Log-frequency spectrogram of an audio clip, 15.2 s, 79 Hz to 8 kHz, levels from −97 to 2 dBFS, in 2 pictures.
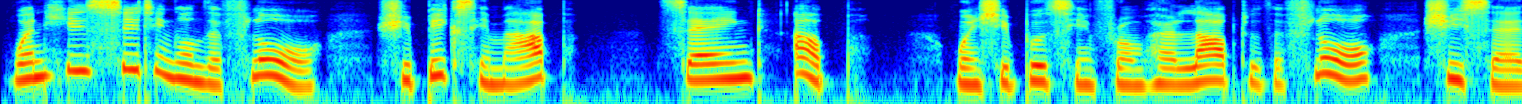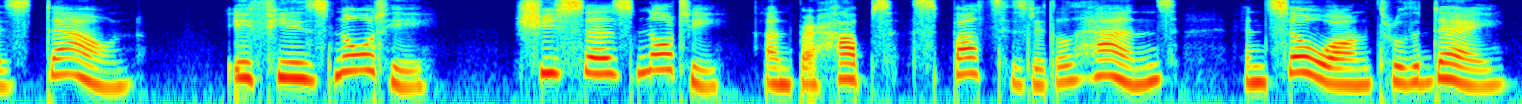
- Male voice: No, female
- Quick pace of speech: No, average, 175 wpm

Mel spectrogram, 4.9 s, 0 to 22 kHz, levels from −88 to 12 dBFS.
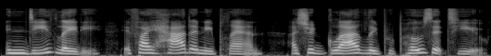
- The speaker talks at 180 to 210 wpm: No, average, 170 wpm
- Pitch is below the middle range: No, high, 210 Hz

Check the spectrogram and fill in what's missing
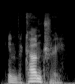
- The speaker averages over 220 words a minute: Yes, fast, 240 wpm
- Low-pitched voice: Yes, low, 100 Hz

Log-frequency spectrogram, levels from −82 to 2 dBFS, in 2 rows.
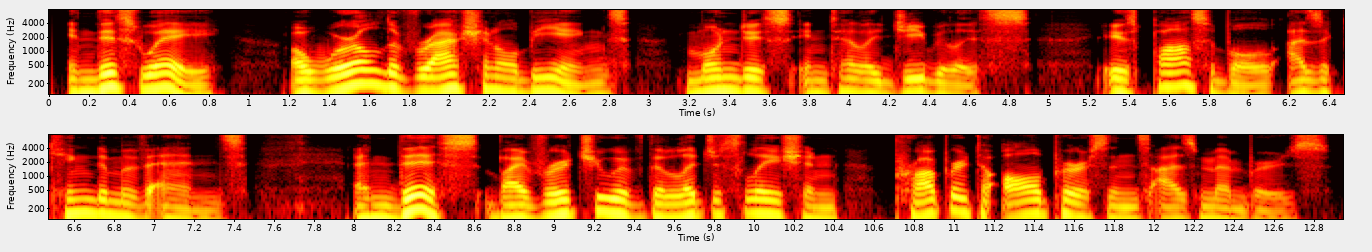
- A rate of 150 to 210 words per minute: No, average, 140 wpm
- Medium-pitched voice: No, low, 125 Hz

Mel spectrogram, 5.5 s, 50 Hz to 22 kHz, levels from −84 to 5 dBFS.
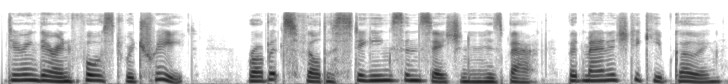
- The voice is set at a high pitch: Yes, high, 210 Hz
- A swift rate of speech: No, average, 185 wpm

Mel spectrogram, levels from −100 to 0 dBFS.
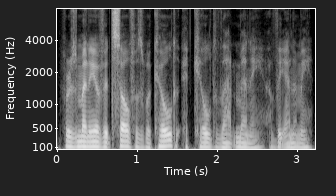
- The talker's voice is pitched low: Yes, very low, 95 Hz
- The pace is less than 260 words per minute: No, fast, 280 wpm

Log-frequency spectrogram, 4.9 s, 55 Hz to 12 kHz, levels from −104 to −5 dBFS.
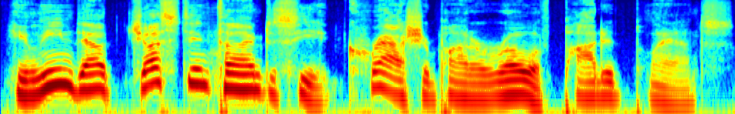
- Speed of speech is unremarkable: Yes, average, 195 wpm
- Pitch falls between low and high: Yes, medium, 150 Hz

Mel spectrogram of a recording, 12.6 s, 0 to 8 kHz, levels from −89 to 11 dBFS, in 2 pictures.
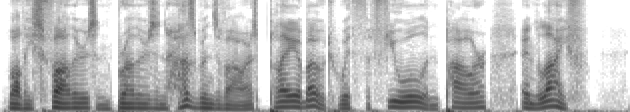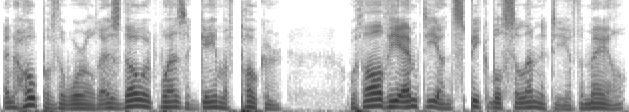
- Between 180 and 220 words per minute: Yes, average, 190 wpm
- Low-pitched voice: Yes, low, 125 Hz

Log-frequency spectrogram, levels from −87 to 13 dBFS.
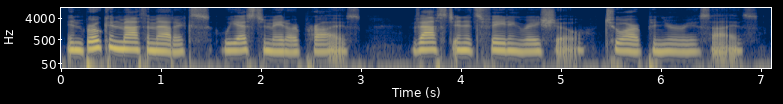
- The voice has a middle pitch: Yes, medium, 180 Hz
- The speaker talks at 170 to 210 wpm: No, slow, 135 wpm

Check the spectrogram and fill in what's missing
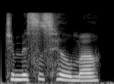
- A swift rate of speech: No, average, 155 wpm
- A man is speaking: No, female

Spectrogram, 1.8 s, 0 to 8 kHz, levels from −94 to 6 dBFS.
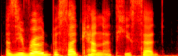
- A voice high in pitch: Yes, high, 205 Hz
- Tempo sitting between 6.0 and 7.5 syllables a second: Yes, 6.4 syllables/s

